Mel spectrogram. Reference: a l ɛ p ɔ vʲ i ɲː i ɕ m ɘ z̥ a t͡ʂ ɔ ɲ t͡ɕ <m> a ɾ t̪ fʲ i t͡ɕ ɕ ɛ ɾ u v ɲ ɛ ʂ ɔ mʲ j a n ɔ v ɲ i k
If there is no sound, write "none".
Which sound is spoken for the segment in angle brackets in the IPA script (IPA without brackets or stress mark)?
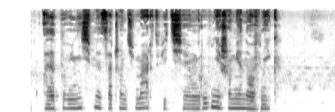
m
